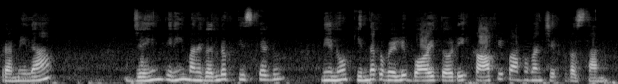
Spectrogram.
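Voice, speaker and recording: A woman's voice: mid-range voice, fairly quick, darkish tone, a little hiss or hum, lightly acted, low-quality recording. A woman voicing an earnest, apologetic young man in a storybook reading.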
